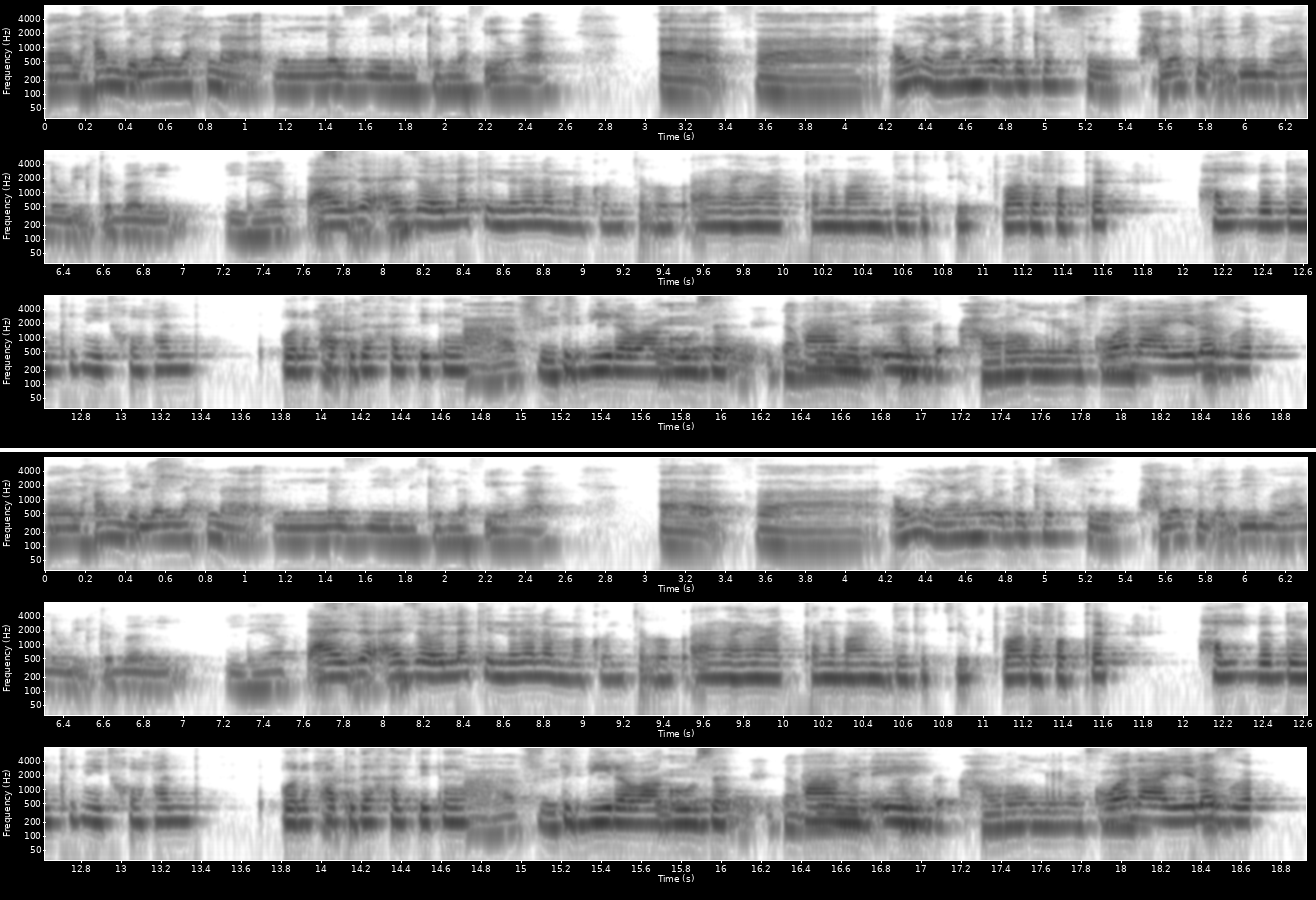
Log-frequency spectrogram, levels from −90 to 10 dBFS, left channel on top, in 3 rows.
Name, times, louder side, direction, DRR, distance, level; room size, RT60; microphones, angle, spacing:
voice 1, 0.0-7.8 8.0-8.1 14.0-14.2 14.7-18.1 18.4-18.5, left 3 dB, 50° left, 0.6 m, -29 dB
voice 2, 7.6-11.6 12.1-13.4 13.8-14.7 15.2-16.1 16.4-17.1 17.9-18.7, right 2 dB, 20° right, 0.4 m, -23 dB
9.7 x 4.4 x 5.9 m
head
